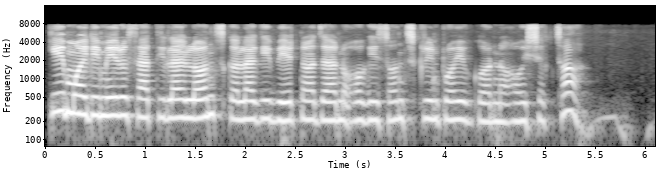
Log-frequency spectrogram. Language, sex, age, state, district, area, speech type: Nepali, female, 45-60, West Bengal, Jalpaiguri, urban, read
